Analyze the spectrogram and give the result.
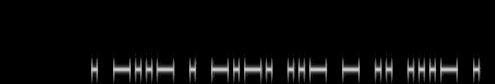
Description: Morse code, heard as a keyed tone, about 22 wpm, 700 Hz. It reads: EXECUTIVE
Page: Morse Code Ninja practice 22wpm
